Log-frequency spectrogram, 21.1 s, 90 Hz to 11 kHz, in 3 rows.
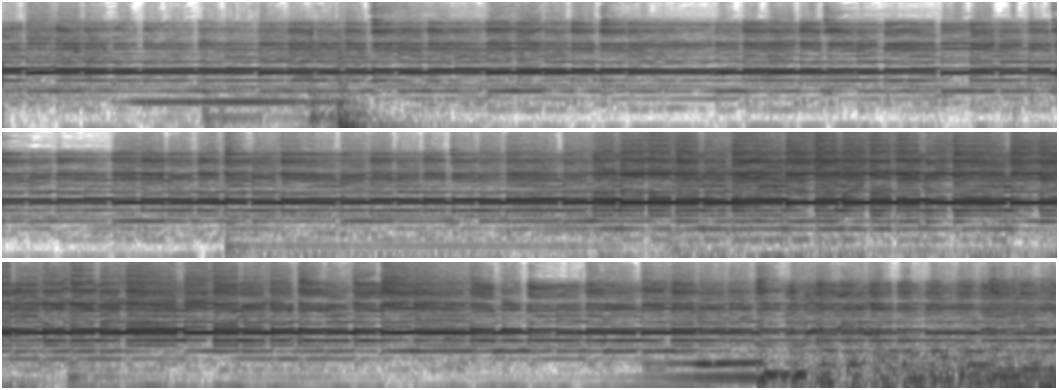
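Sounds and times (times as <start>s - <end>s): electric guitar figure: 0.0s - 21.0s
live rock band: 0.0s - 21.0s.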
